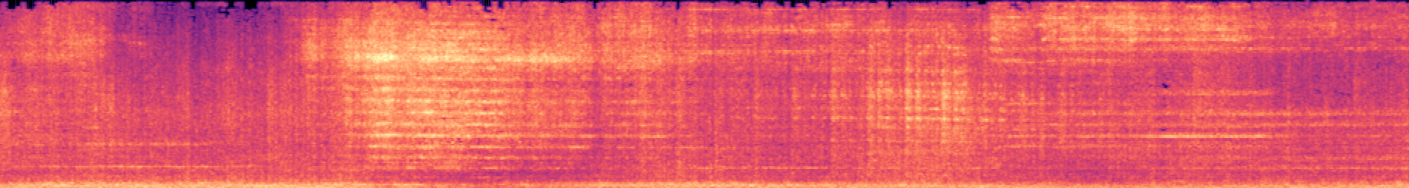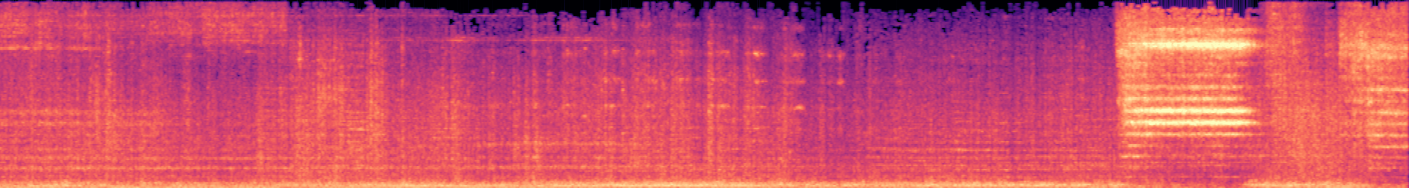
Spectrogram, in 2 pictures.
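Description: Freight cars of a CSX mixed freight train rolling past: a continuous loud rumble and clatter of steel wheels on the rail. A high-pitched wheel squeal cuts in around four seconds in and again near the end.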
